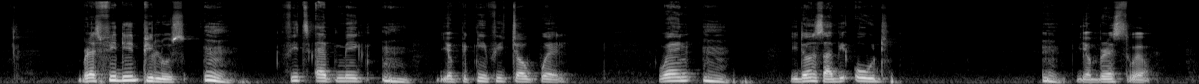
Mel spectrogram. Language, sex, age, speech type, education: Nigerian Pidgin, male, 15-29, spontaneous, tertiary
